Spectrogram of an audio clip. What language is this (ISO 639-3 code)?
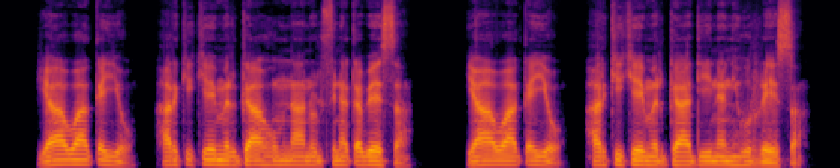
orm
